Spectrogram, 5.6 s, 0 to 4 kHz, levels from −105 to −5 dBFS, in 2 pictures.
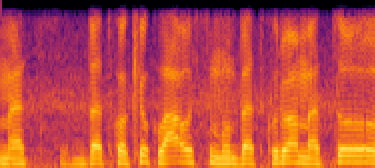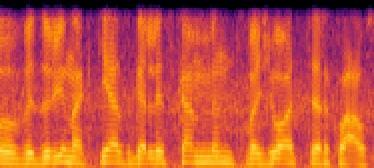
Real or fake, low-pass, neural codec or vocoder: fake; 3.6 kHz; vocoder, 22.05 kHz, 80 mel bands, WaveNeXt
